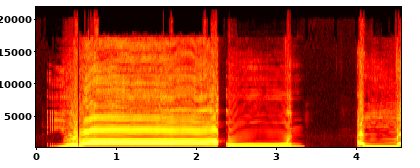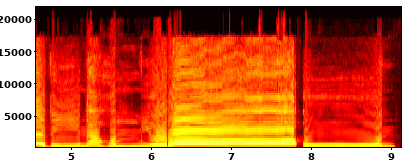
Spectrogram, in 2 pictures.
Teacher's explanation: کلمت یراؤون میں یہاں را پہ زبر ہے، لہذا را کا حکم ہے تفخیم، ہم را کو بھاری آواز میں پڑھیں گے۔ پھر اس کے بعد مد آتا ہے، یہاں مد واجب متصل ہے۔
